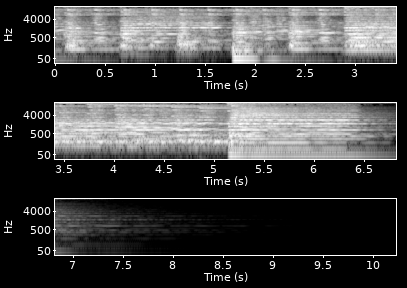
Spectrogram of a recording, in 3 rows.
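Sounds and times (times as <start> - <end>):
procession drums: 0.0 - 7.0.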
